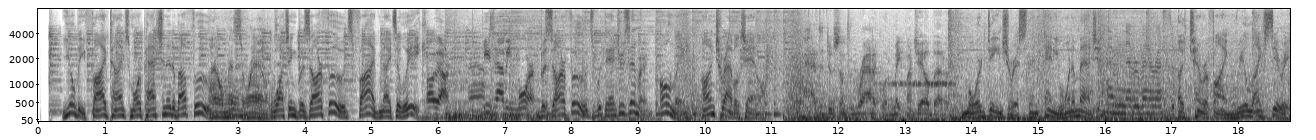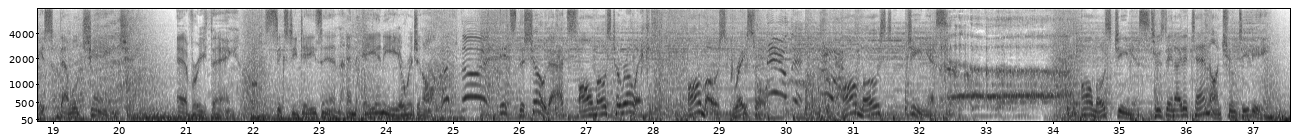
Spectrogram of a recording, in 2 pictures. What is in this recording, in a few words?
promo, men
